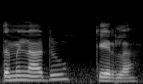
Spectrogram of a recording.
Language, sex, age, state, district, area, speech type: Hindi, male, 30-45, Uttar Pradesh, Sonbhadra, rural, spontaneous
